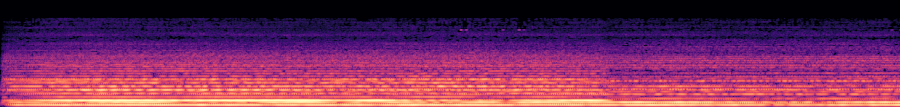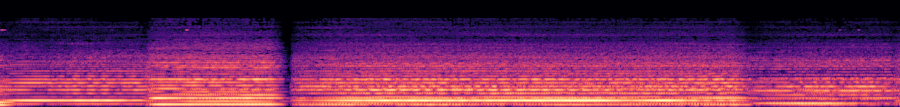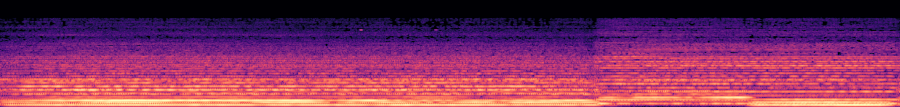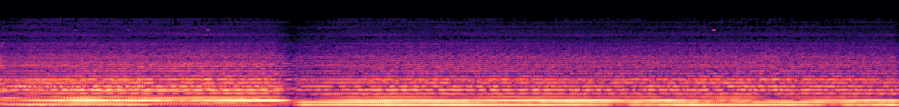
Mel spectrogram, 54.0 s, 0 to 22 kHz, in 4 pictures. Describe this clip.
Song7 STRINGS Do 3:4 80bpms
80, beat, blues, bpm, Chord, Do, HearHear, loop, rythm, Strings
